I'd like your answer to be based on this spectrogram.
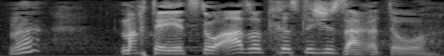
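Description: A loud, raised voice of a gossiping small-town local, thick with broad regional dialect, as a preacher puts him on. The chatter rides higher and louder than his plain talk. It sits on a dull, lo-fi recording. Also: sing-song, moderate pace, long reverb tail.

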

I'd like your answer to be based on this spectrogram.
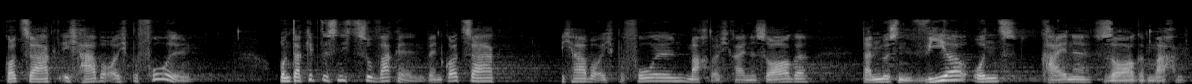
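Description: Husky-voiced preacher in echoey hall. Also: male voice, mid-range voice, very animated, takes it slowly. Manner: emphatic, repeats key phrases, varies loudness. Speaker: pastor. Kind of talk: farewell sermon.

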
